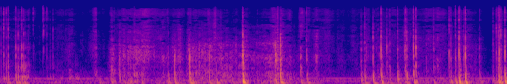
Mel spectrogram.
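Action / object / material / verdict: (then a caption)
tap / paperback book, paper with glossy cover / paper / none. A Naruto paperback manga, a solid paper book with a glossy cover, is held up and then laid flat while long pointed nails tap and scratch it. Quick, uneven taps mix with papery scratching and tearing-like rasps, mostly low and dull with short, clicky attacks and no ring.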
